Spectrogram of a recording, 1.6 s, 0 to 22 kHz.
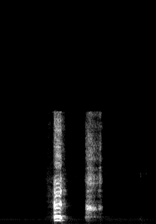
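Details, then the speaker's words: Likely AI-generated hiccups, built from combined old audio files: two short, abrupt voiced bursts in quick succession while the speaker says hiccups have kept her awake for 15–20 minutes at bedtime. "oh uh excuse excuse me I'm really trying to fall asleep man that I care due to these hiccups oh hiccups excuse me"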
